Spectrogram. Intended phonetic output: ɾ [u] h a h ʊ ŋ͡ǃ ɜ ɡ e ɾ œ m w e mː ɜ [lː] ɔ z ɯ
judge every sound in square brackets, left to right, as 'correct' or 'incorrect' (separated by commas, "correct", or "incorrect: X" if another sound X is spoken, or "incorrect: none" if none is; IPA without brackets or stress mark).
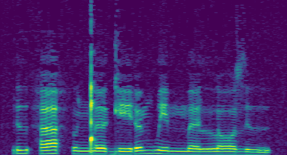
incorrect: ɯ, correct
